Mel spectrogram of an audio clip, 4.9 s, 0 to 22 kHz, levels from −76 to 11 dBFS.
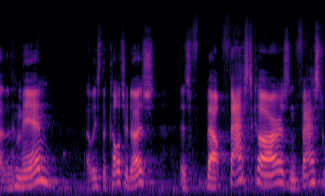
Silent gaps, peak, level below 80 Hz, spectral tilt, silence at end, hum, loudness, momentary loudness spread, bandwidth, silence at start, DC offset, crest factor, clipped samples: none; -4 dBFS; -64 dBFS; -3 dB/octave; 0 s; none; -22 LUFS; 17 LU; 17 kHz; 0 s; under 0.1%; 20 dB; under 0.1%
